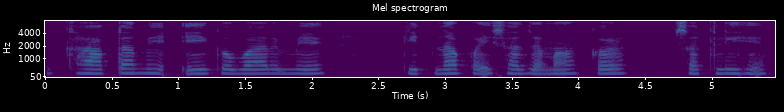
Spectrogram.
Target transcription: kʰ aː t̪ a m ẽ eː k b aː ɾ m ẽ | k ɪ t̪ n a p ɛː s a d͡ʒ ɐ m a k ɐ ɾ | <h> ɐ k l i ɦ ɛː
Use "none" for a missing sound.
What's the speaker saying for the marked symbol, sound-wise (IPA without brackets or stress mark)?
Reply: s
